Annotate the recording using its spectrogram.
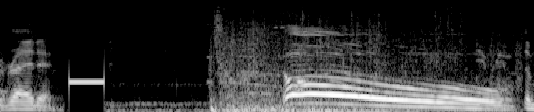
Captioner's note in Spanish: bomba explotando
